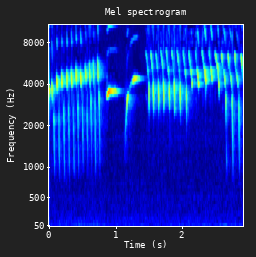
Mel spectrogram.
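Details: Two male canaries singing a mating call song: a fast pulsed trill high in pitch, a brief pure whistled note and a short upward slide, then another rapid, bubbling trill that runs to the end.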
